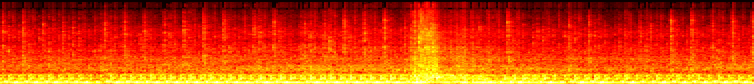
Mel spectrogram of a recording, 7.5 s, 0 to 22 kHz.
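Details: Harley Sportster 883-to-1200 conversion with new Wiseco pistons, rings and cylinders, first start and heat cycle, 79 degrees, 105 on the pipe, in neutral: even loping V-twin idle with a clean rev blip, no smoke; normal running.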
